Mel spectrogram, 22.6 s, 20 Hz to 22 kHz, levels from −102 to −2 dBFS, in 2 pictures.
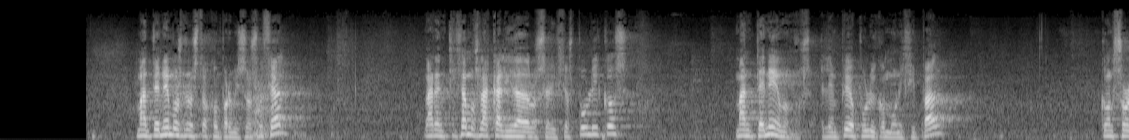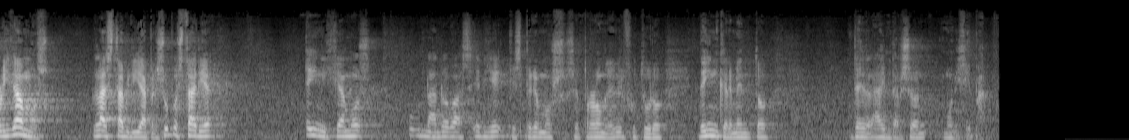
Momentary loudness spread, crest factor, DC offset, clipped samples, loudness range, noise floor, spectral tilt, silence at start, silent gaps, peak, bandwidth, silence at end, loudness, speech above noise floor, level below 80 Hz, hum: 20 LU; 28 dB; under 0.1%; under 0.1%; 10 LU; under -90 dBFS; -5 dB/octave; 0.9 s; none; -2 dBFS; 16 kHz; 1.4 s; -27 LUFS; over 63 dB; -64 dBFS; none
